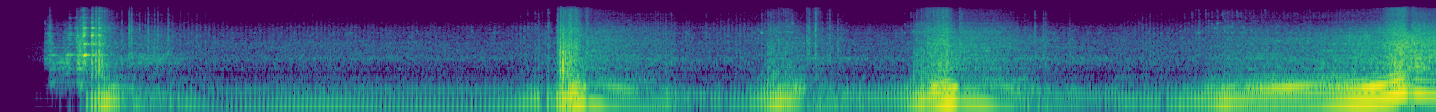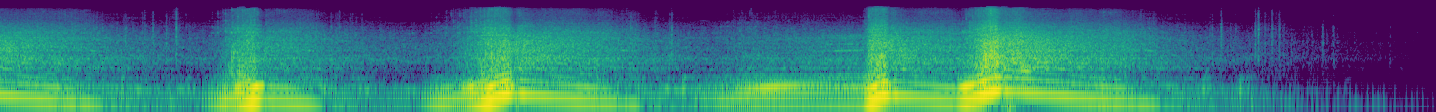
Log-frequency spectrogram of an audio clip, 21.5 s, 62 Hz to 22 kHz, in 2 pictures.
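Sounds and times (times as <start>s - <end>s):
Jaguar E-Type engine throttle: 3.7s - 20.4s.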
